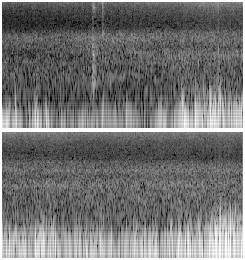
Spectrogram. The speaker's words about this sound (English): All that just started. It's pouring down rain now. It smells so good. I love the smell of summer rain.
